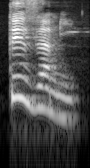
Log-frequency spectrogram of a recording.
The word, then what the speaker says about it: tes amis: Depois temos tes amis, tuas amigas. Te, se fosse na frente de uma consoante ou sozinho, seria te, sem pronunciar o S no final, mas aqui aplicamos a liaison, tes amis.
